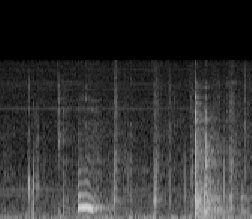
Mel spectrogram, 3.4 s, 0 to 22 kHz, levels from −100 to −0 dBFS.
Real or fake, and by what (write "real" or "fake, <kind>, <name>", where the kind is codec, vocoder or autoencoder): real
